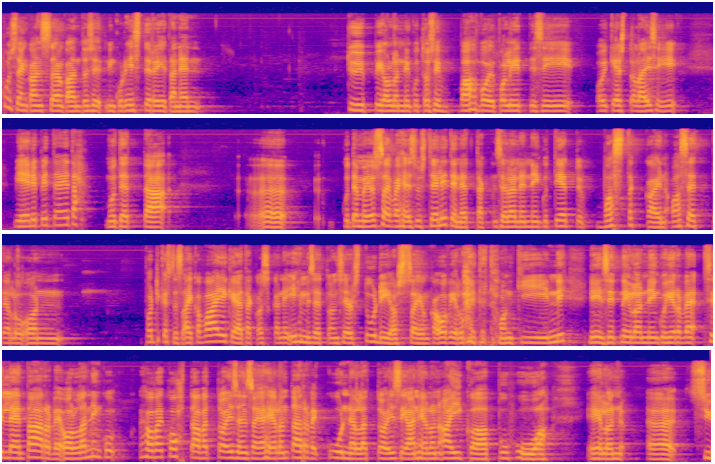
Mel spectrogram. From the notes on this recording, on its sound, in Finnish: Sideways-festivaalilla. Jakso on nauhoitettu Helsingissä Sideways-festivaalin yhteydessä.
